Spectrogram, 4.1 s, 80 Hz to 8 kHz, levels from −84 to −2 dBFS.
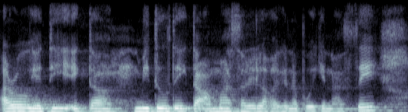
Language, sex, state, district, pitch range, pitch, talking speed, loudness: Nagamese, female, Nagaland, Dimapur, 175-200 Hz, 185 Hz, 160 wpm, -15 LUFS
